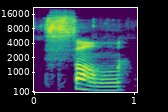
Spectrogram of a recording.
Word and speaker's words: thumb: that famous th and we have a silent B thumb so that's silent and that's to be concentrated on um thumb we don't do thumb just thumb thumb thumb good so we have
